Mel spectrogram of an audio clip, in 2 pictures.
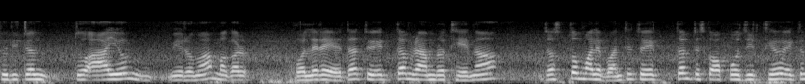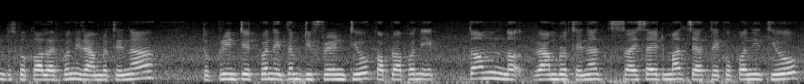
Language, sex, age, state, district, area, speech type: Nepali, female, 30-45, West Bengal, Darjeeling, rural, spontaneous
